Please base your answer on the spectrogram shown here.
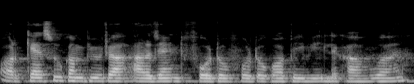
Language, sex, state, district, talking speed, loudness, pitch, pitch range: Hindi, male, Uttar Pradesh, Lalitpur, 145 wpm, -18 LUFS, 145 Hz, 145-155 Hz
